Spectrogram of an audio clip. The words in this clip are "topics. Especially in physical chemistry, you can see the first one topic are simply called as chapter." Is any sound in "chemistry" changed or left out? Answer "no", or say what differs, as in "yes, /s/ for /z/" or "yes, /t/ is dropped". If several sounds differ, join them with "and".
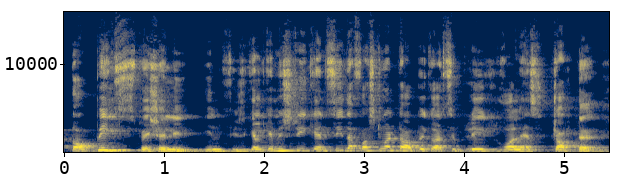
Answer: no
